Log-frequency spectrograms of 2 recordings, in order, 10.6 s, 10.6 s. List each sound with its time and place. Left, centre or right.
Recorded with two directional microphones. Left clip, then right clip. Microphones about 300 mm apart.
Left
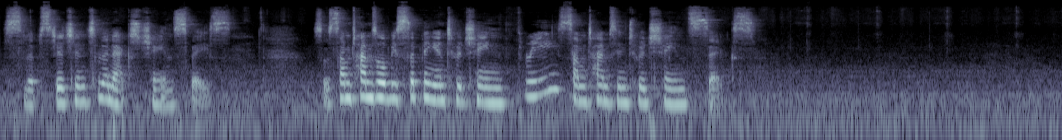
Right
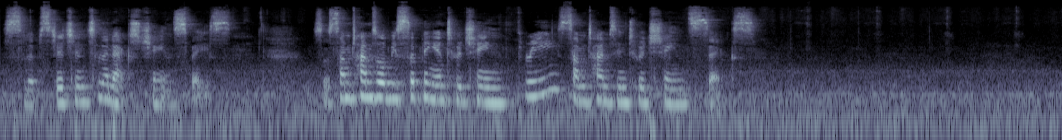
0.0 s a woman's voice: centre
